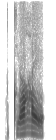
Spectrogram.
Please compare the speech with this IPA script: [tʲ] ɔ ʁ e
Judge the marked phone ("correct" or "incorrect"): correct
